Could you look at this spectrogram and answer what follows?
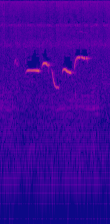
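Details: Wild white-rumped shama, said to be trapped and angry, gives clear whistled phrases: a level note, a quick dip, then rising slurred whistles, with little background sound.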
